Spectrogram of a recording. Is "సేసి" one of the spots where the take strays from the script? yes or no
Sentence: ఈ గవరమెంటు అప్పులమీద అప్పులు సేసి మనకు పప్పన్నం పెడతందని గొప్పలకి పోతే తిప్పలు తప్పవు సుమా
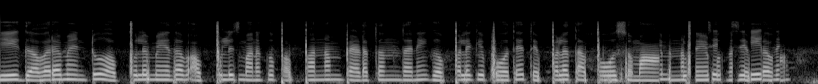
yes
